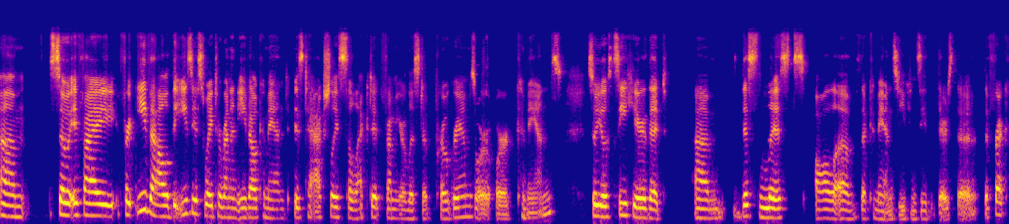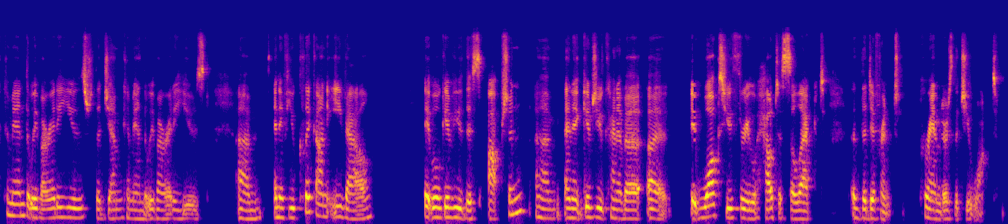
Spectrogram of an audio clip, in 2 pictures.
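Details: Adult woman speaking; normal speech.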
